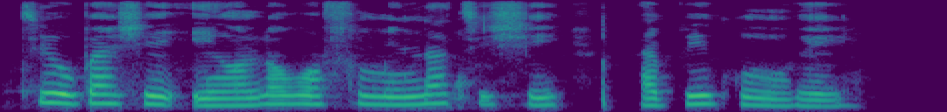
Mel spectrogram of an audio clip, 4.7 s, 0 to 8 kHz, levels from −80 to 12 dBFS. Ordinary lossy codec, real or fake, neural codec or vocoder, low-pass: none; real; none; none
